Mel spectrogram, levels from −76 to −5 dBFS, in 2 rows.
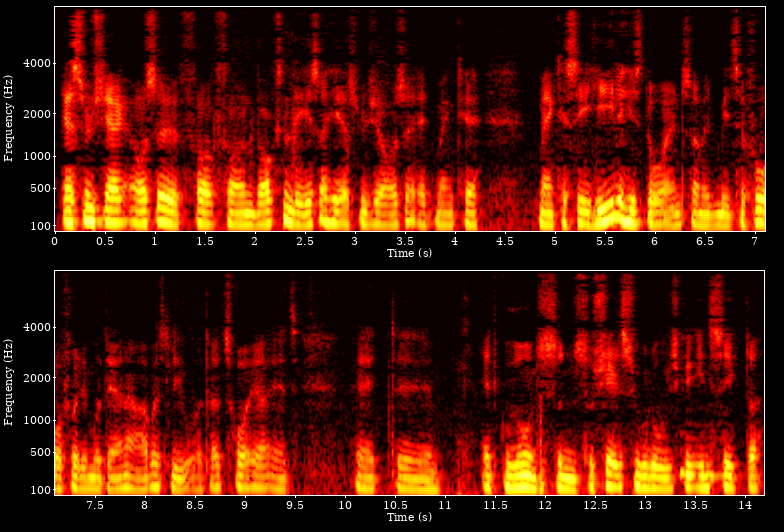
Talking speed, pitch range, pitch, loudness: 165 wpm, 105-120 Hz, 110 Hz, -24 LUFS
